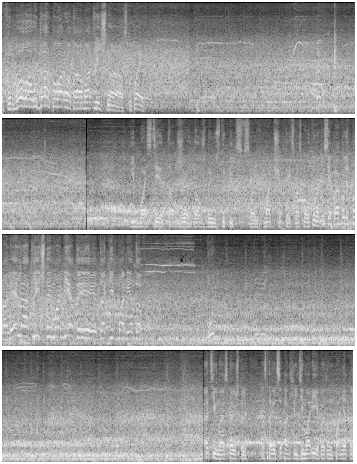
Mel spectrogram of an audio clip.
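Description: A large crowd cheers and roars in a stadium.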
